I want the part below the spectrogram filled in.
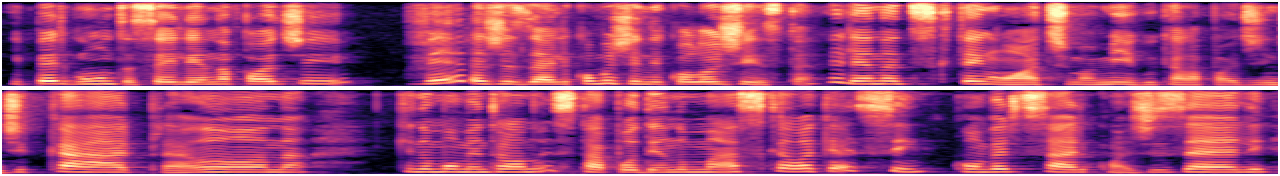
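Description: Woman, Brazilian Portuguese accent, casual soap opera recap, chatty storyteller, fairly high voice. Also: fairly even intonation, dark tone. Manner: chatty storytelling, quick linking phrases.

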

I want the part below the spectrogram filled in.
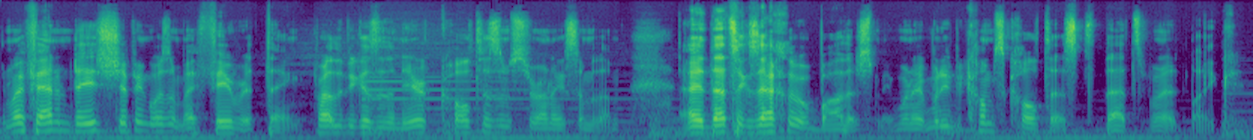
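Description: Young male streamer, casual rambling chat during a game stream, mid-pitched voice. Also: animated, fast, gravelly, a bit bright, soft background music. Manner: rambling, many fillers and restarts. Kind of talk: live game playthrough with chat.

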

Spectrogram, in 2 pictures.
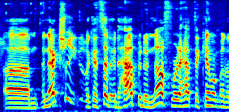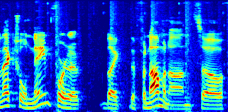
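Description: A gaming video creator in his twenties, from Canada or the Netherlands, rambles through casual gameplay commentary, often cutting himself off mid-sentence and swearing. His voice is fairly high and sing-song, with a quick pace and a fairly bright tone.

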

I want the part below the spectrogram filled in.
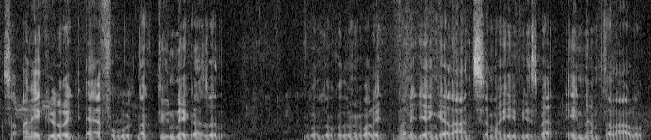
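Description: Casting: bass-voiced male local football commentator, unhurried and reflective. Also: little pitch movement, mellow, a little hiss or hum.

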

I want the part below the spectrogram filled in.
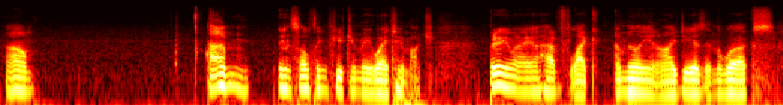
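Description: A man's voice: medium pitch, steady tone, measured pace, mellow, no room sound, poor audio. A young Australian man vlogging from home, rambling and self-mocking. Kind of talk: casual chat.

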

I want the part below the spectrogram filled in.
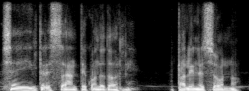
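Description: A man reading an audiobook voicing an intense, brooding young male vampire in a soft, earnest, pleading way. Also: extremely low pitch, unhurried, no echo, soft background music. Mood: teasing.

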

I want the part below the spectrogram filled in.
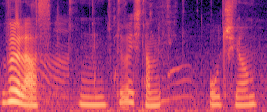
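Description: A gameplay commentator speaks at normal speed with a medium pitch and darkish tone. Her let's-play commentary on a life-simulation game is casual, addressed to the characters as well as the audience.

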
